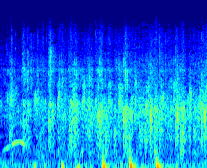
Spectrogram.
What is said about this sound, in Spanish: Les voy a pedir un fuertísimo aplauso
